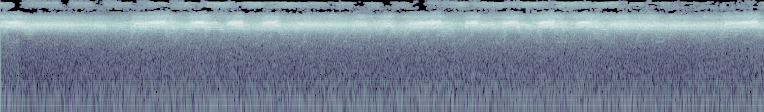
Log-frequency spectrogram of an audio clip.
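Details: High shrilling tymbal song of male Japanese cicadas in summer, Japan, over a steady drone, with pulsing bursts rising about every second in an uneven rhythm.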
